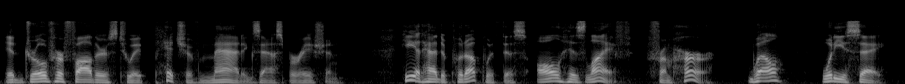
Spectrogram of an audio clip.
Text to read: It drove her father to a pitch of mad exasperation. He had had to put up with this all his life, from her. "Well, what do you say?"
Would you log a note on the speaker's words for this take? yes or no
yes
